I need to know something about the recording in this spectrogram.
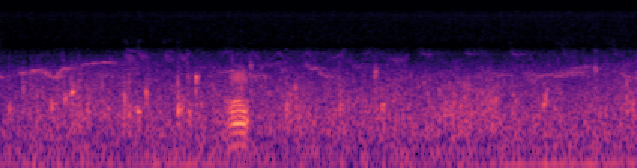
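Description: Quiet outdoor background noise by the water, with faint wavering high tones and a short hum-like vocal sound about one and a half seconds in.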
